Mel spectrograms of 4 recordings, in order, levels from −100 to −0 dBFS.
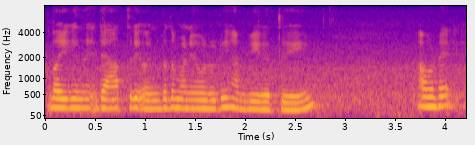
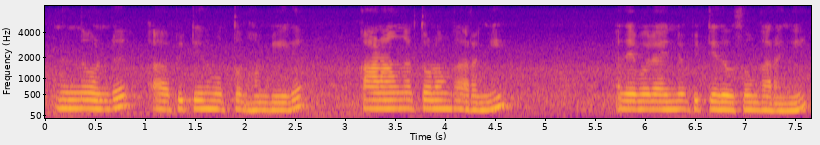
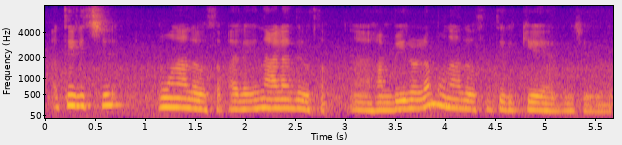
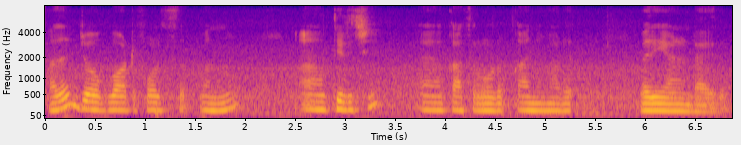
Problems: none marked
